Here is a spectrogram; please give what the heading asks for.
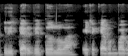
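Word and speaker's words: tervetuloa: সেটা হলো যে ফিনিশ ভাষার উচ্চারণের ক্ষেত্রে প্রত্যেকটা শব্দের যে ১ম অংশ আমরা যেটা কি বলি শব্দাংশ বলি কিংবা ইংলিশে বলি সিলেবল, হ্যাঁ? ফার্স্ট সিলেবলে বেশি করে চাপ দিতে হয়।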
